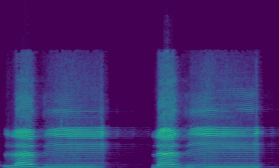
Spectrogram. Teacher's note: زازیر کے ساتھ یا ساکن بھی ہے تو ہم ایک الف کے برابر کھینچیں گے تو اس کو پڑھیں گے لذی لذی.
